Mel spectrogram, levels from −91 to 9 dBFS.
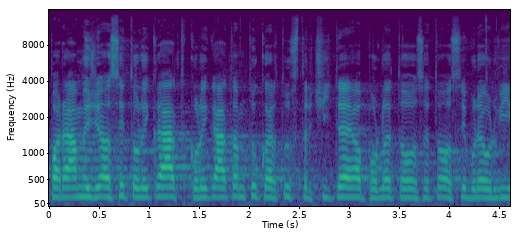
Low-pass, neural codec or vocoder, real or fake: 14.4 kHz; none; real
